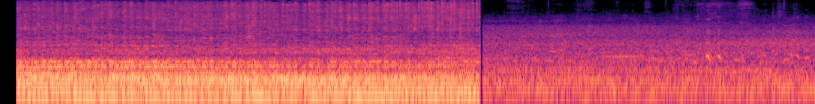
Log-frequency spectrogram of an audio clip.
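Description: Loud car engine running steadily, then cutting off abruptly about six seconds in. A much quieter background noise follows.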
